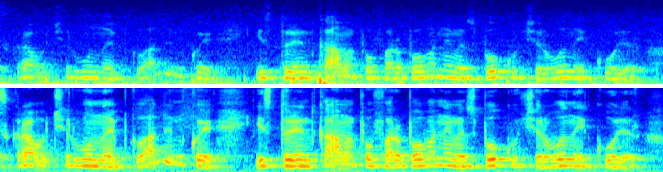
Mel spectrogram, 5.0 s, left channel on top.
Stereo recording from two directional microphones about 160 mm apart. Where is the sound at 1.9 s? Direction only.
35° right (ahead or behind).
